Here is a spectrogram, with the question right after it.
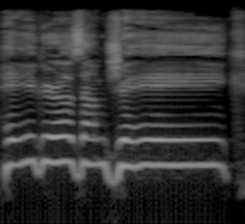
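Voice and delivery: flirtatious, high-pitched mock voice.

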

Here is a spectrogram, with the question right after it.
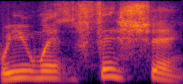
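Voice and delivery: mock excited high childlike cry, toned down. Retelling what a group of kids screamed, imitating kids screaming. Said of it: "and they're screaming".

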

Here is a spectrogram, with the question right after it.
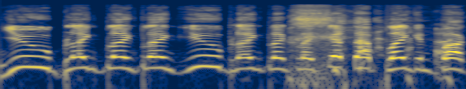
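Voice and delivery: very high, shrill yelling, words bleeped out. Retelling being yelled at during a first game: imitating Joe Watson yelling. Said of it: "Joe Watson yelling at me".

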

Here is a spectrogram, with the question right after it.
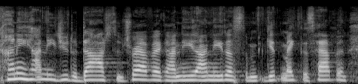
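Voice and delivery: ordinary talk, nothing marked

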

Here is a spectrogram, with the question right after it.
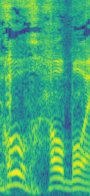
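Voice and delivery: usual speaking voice

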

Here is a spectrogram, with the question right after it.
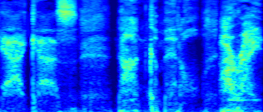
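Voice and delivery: whispered voice. Answering a co-host's comment on a review, whispering. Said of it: "I'm gonna stop whispering in three".

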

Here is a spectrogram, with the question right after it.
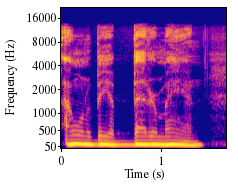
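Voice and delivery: normal talking voice

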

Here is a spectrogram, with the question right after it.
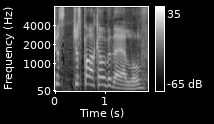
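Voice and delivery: put-on high-pitched northern English woman's accent. Describing a guide voice heard at a tech place, northern English lady accent.

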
